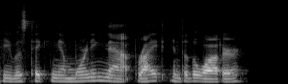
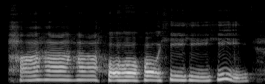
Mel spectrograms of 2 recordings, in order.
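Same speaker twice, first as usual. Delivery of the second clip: a gleeful ha ha ho ho hee hee, higher and louder; laughing; 5 semitones higher, 4 dB louder than usual. Acted. Billy Mink laughing at Reddy Fox tumbling in, gleeful laughter. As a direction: burst out laughing at him. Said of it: "laughed Billy Mink".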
